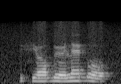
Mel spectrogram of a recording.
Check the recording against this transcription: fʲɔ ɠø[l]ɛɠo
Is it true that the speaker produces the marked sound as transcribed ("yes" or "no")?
yes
